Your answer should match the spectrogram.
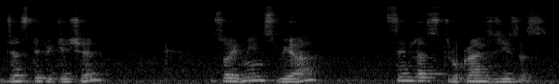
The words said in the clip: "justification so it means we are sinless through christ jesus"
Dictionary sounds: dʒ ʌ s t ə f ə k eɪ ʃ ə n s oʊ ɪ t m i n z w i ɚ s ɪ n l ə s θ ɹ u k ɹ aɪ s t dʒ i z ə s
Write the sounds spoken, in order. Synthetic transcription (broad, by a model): dʒ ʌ s t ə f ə k eɪ ʃ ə n s oʊ ɪ t m i n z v i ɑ s ɪ n l ə s t ɹ u k ɹ aɪ s t dʒ i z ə s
